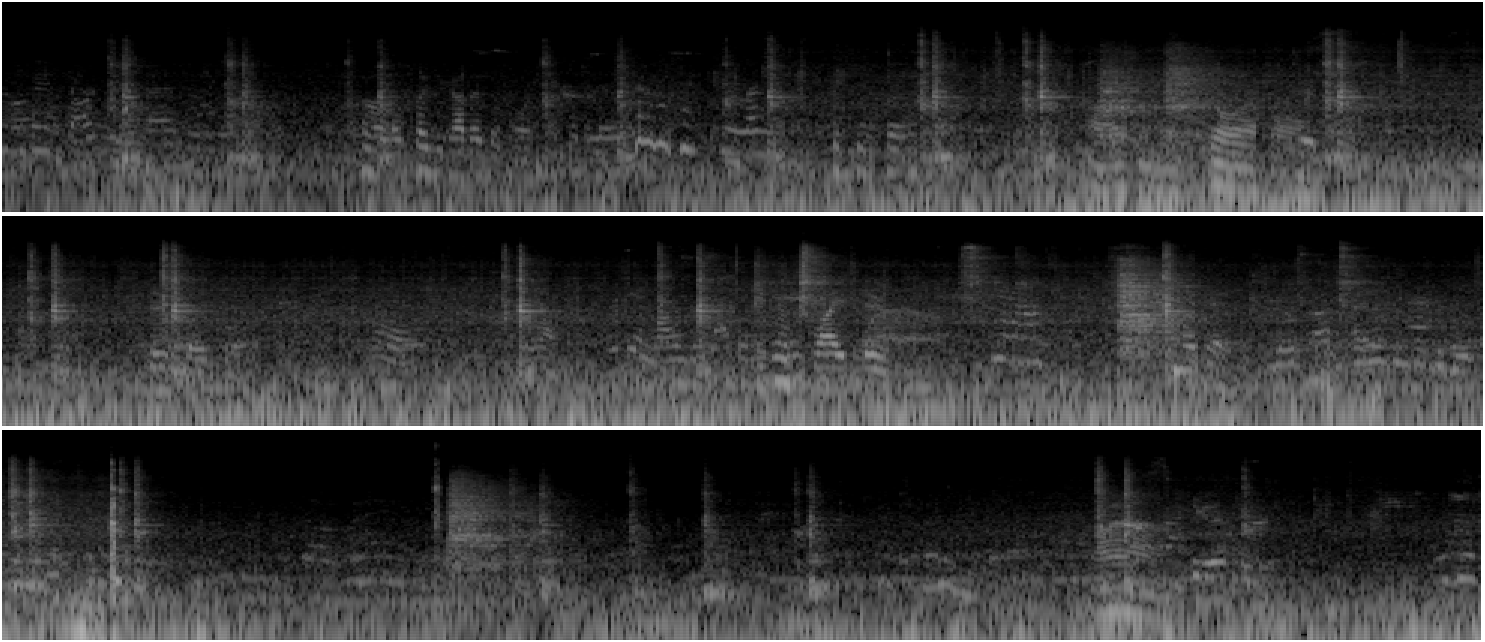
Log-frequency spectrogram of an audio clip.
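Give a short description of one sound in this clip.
Adults and children chatter nearby outdoors.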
